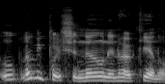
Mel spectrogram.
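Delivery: mock snarky, sarcastic throwaway quip. Retelling an own past remark at work: retelling a sarcastic remark. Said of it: "and my sarcastic side".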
